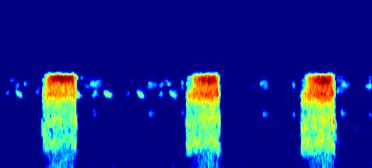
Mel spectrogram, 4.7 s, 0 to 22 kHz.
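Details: Barn owlet out of its nest box at 8:22 pm, 16 June 2023, gives three long, breathy, hissing screeches, each about half a second, spaced roughly every 1.7 seconds, with faint clicks between.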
